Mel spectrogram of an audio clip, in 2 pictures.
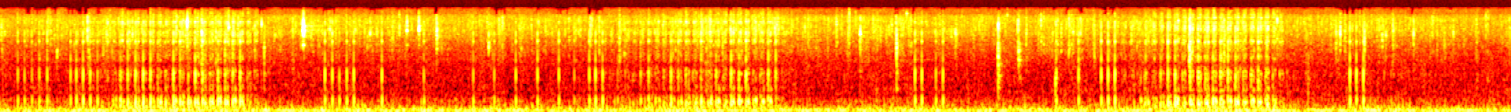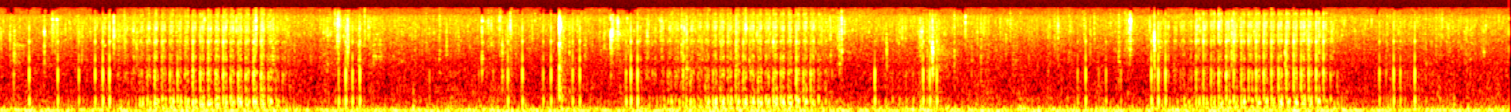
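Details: Long, steady purring of a domestic cat by an autumn fireplace, low vibrating rumble pulsing with each breath roughly every one and a half to two seconds, with fire crackles and pops throughout.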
